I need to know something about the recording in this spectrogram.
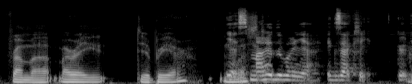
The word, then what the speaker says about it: Marais de Brière: Yes, Marais de Brière, exactly. Good pronunciation.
